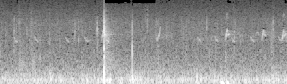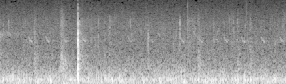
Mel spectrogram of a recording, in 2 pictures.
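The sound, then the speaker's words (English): Faint, high chirping calls from wild birds flying to and from a tree, a few short notes scattered over a low rumbling background, with a couple of sharp clicks and knocks in between. No one speaks. “Wild birds calling.”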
